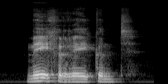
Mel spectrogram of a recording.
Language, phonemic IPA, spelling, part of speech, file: Dutch, /ˈmeɣəˌrekənt/, meegerekend, verb / adjective, Nl-meegerekend.ogg
- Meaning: past participle of meerekenen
